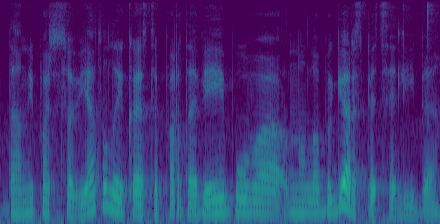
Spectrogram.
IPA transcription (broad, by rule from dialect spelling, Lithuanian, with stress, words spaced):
ˈdɐ nʊ ˈiːpɐt͡ʃ soːˈʋʲiɛtʊ lˠɐɪˈkɜs tʲɪ pɐrdɐˈʋʲeːj ˈbuːʋɐ nʊ ˈlˠɑːbɜ ˈɡʲɛr sʲpʲɛt͡sʲɛˈlʲiːbʲɛ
